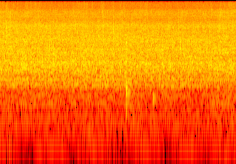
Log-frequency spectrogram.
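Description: Chinese potatoes (koorka) stir-frying with salt in a pan give a steady, close hiss of sizzling oil, with a faint scrape or tap from stirring partway through.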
